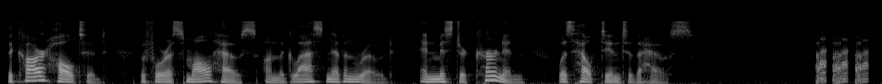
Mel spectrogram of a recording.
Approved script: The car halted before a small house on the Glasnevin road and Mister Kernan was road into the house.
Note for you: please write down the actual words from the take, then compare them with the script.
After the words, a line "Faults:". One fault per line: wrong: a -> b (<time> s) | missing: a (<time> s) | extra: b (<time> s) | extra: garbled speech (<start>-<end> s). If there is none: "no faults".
The car halted before a small house on the Glasnevin road and Mister Kernan was helped into the house.
Faults:
wrong: road -> helped (5.8 s)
